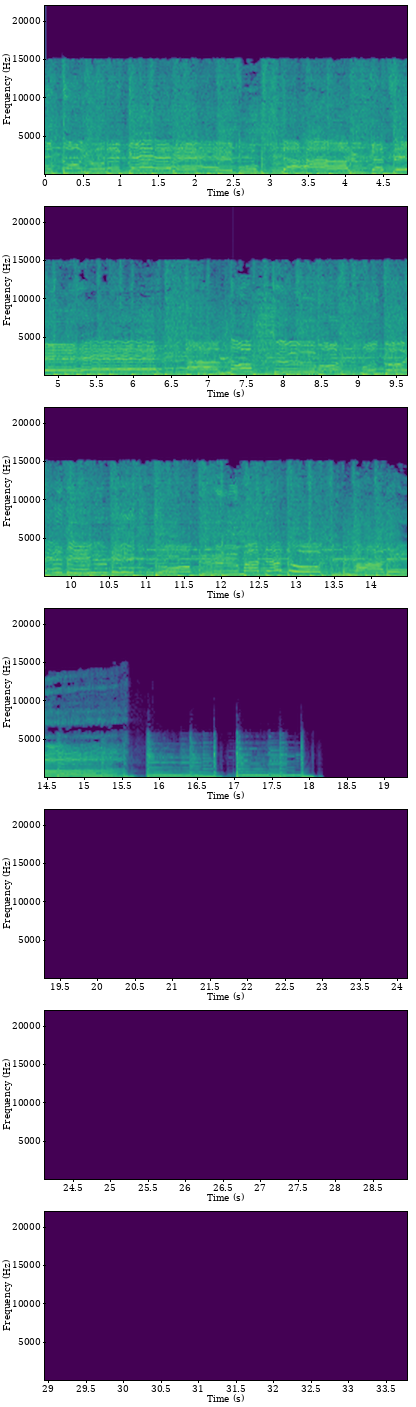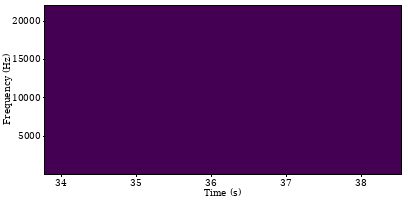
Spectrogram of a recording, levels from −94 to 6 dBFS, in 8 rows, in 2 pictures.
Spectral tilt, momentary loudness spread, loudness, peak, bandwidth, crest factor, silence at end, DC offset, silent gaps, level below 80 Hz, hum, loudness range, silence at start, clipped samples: -4 dB/octave; 14 LU; -14 LUFS; 0 dBFS; 15.5 kHz; 18 dB; 20.5 s; under 0.1%; none; -24 dBFS; none; 15 LU; 0 s; under 0.1%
